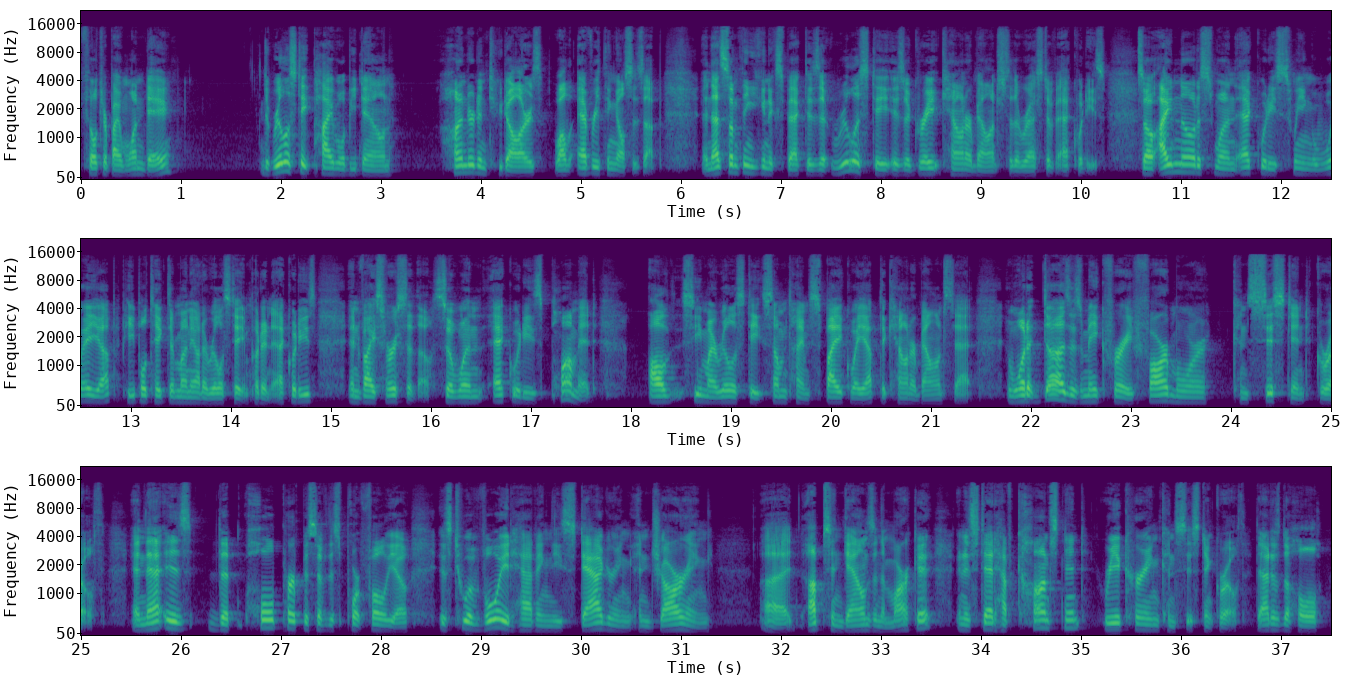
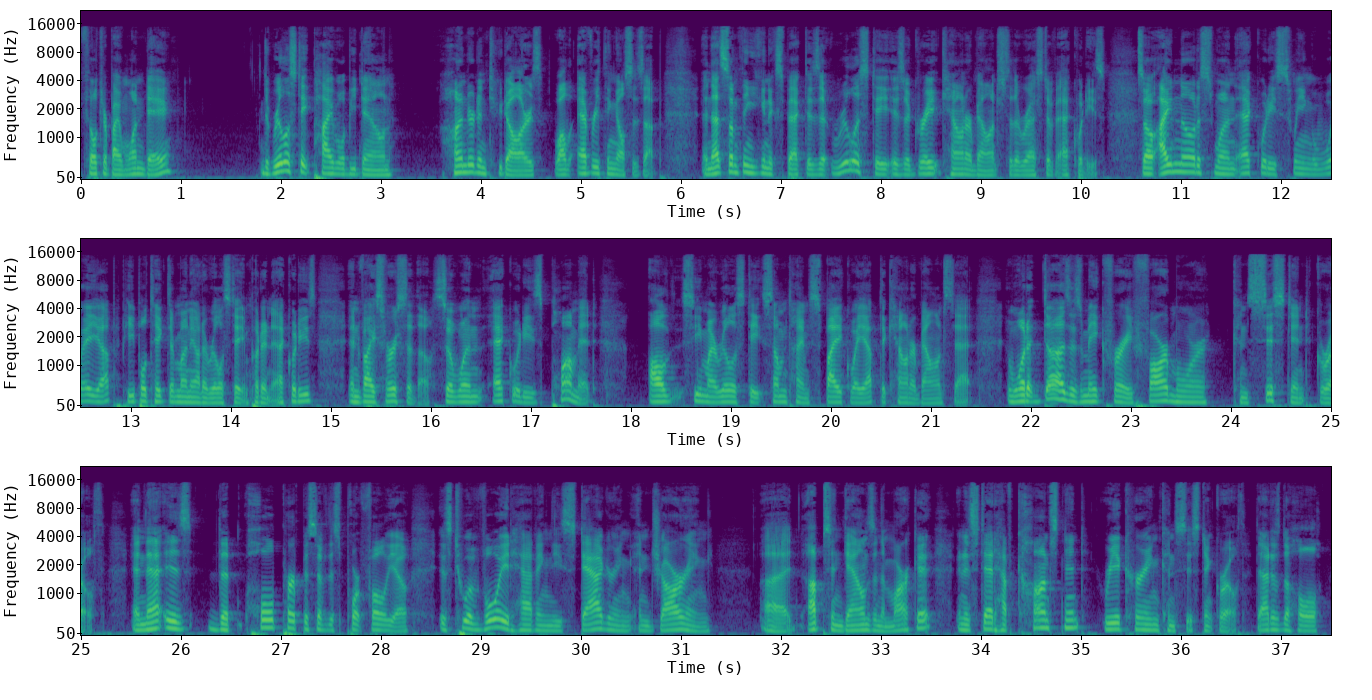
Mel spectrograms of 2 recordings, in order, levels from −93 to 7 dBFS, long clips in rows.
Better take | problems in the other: second | thin; somewhat; fading below 300 Hz

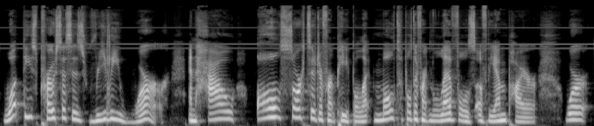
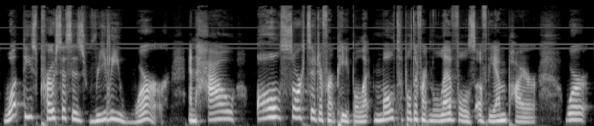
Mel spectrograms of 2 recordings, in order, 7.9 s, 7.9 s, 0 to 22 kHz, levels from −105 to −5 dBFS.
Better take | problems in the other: neither | high-pitched whine; faint; throughout; 5 kHz, 30 dB below the speech; the same in both

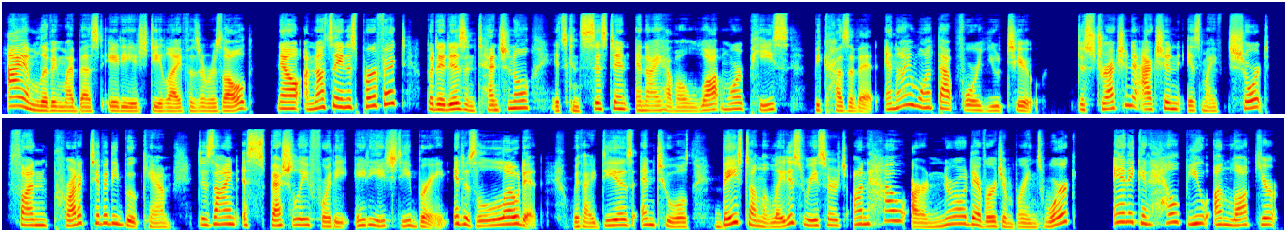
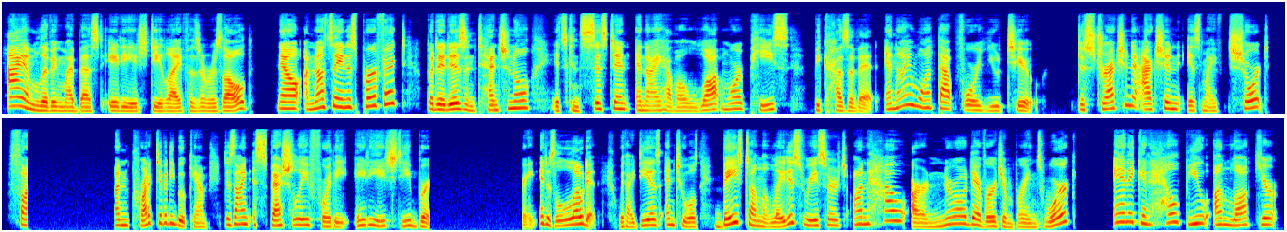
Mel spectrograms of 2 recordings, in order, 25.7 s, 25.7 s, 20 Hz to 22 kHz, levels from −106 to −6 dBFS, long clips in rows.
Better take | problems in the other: first | audio freezing; at 13 s for 1 s and at 17 s for 1 s

